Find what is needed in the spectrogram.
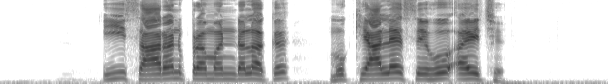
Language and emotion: Maithili, neutral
